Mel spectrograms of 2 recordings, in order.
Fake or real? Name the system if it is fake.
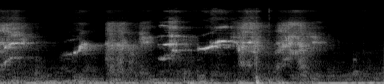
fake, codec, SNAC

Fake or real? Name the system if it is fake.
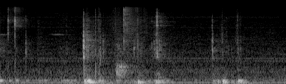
real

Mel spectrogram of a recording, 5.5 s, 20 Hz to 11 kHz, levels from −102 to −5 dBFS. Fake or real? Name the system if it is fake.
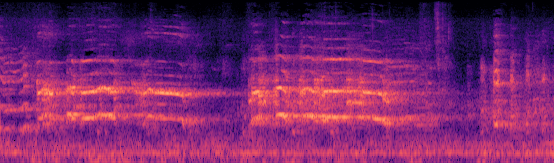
real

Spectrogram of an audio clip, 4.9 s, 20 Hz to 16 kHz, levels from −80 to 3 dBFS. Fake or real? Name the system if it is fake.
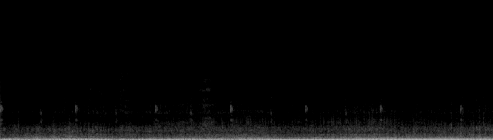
real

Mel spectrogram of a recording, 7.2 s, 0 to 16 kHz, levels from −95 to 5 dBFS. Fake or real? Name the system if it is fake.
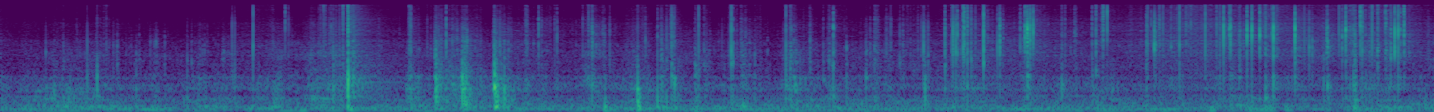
fake, codec, SNAC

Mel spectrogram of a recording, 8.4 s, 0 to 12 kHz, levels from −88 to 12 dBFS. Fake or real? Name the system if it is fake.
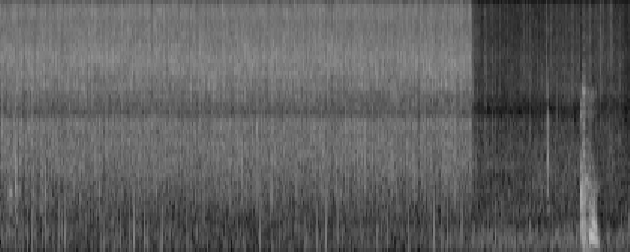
real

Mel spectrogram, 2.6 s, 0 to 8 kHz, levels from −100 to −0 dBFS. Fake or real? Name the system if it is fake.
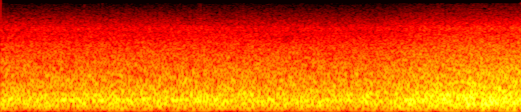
real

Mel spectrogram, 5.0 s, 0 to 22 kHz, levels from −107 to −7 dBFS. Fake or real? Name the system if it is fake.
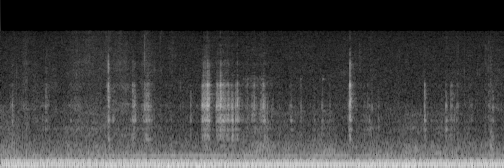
real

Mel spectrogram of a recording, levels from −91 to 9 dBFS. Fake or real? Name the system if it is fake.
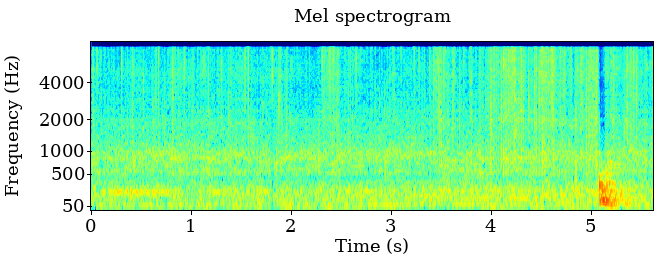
fake, codec, SNAC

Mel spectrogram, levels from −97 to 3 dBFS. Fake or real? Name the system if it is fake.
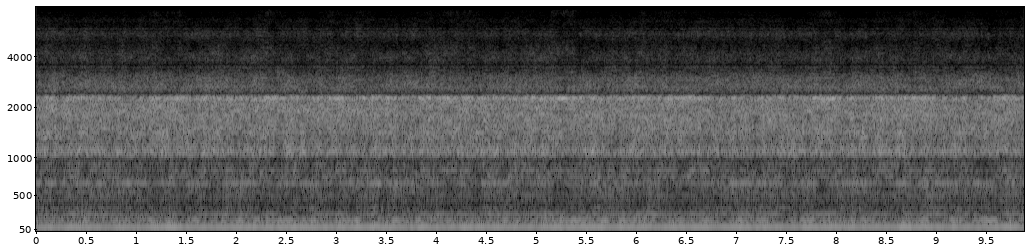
fake, codec, SNAC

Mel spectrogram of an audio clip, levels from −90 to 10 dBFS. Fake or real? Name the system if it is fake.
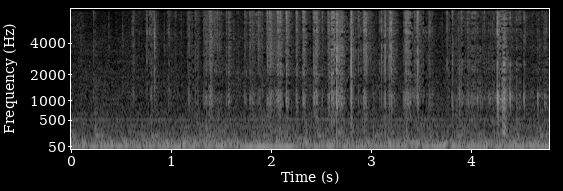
real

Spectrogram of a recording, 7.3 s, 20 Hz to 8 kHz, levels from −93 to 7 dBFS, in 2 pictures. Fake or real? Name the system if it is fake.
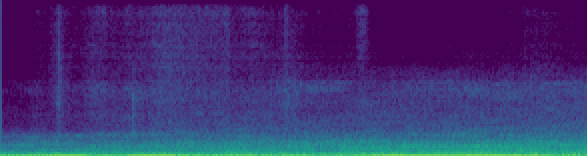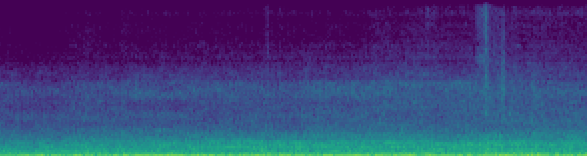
fake, codec, SNAC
